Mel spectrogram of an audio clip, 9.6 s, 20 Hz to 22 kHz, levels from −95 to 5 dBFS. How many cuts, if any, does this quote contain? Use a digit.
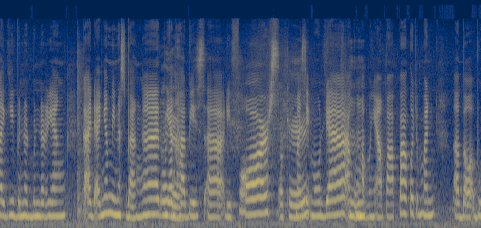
0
